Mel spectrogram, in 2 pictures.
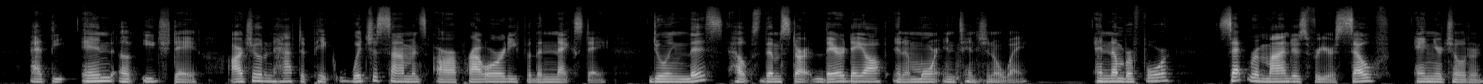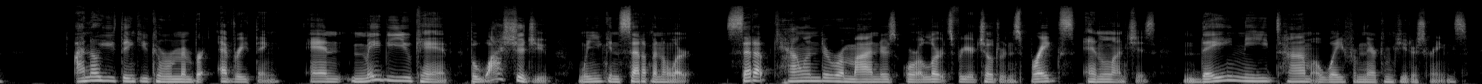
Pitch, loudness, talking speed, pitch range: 130 Hz, -27 LUFS, 175 wpm, 120-140 Hz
